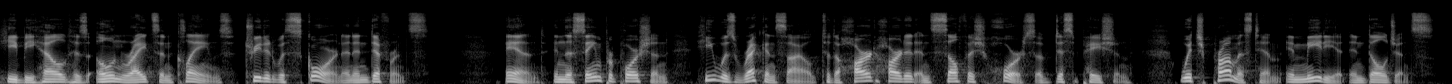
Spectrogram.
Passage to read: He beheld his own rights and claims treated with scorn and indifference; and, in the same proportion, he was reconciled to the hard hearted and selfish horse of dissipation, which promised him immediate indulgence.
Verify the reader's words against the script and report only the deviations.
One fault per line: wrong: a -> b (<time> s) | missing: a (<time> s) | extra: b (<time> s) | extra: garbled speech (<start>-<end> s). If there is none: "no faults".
no faults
